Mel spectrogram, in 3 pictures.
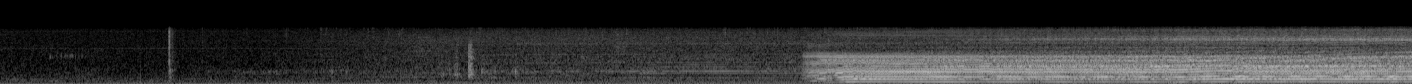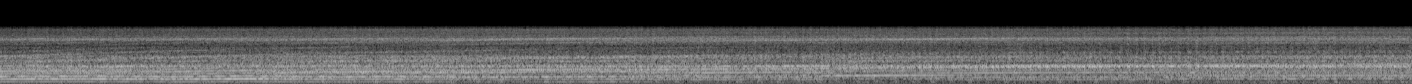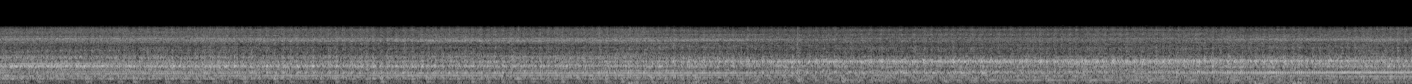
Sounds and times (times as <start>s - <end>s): Hum: 0.0s - 42.3s
Mains hum: 0.0s - 42.3s.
